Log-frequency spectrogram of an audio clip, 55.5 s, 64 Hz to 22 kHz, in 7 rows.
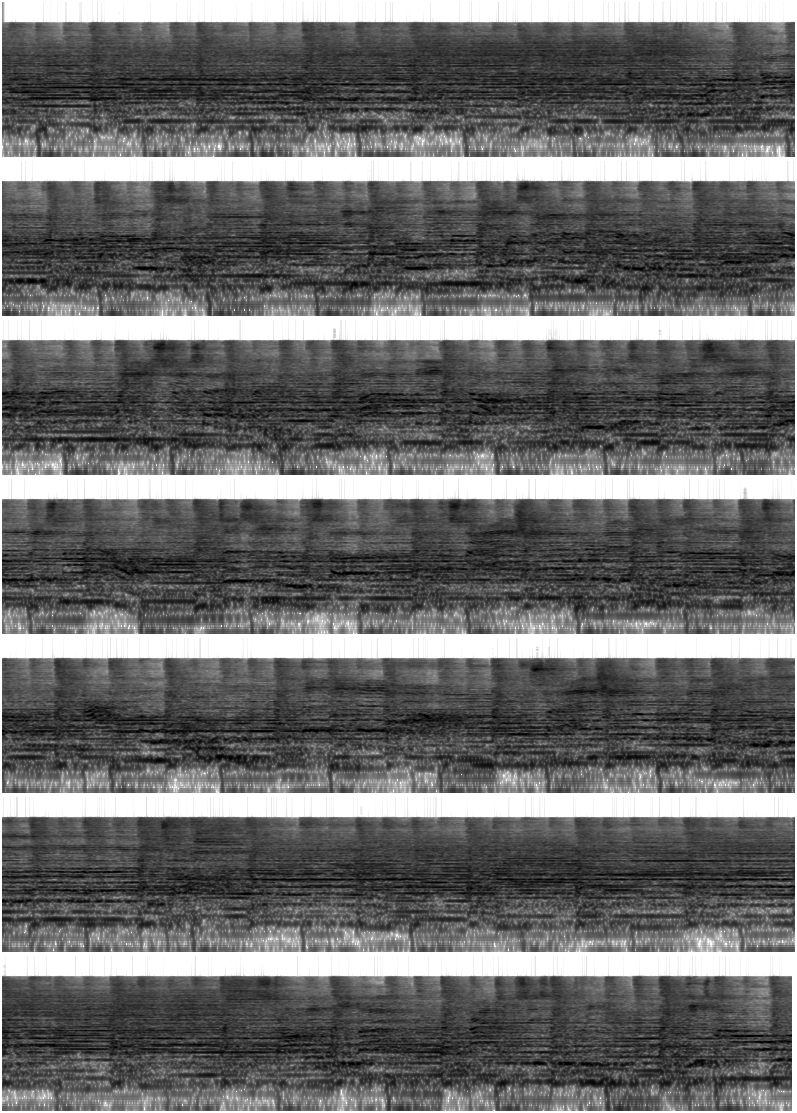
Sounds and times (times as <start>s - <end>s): Electric guitar: 0.0s - 55.4s.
